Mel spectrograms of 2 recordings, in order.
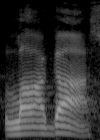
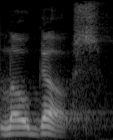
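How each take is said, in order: First: The o vowels sound like short 'ah'. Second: The o vowels sound like long 'oh'. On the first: The speaker calls it right. "These are omicrons, so we pronounce it as logos" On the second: The speaker calls it wrong. "not logos"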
